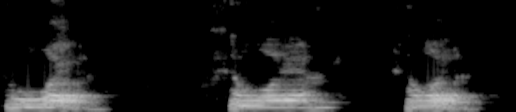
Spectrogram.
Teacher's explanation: add a teeny tiny uh sound between your th and your R. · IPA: /θrɔŋ/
